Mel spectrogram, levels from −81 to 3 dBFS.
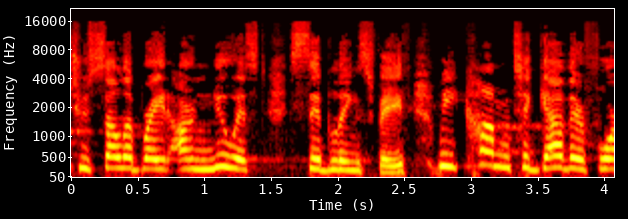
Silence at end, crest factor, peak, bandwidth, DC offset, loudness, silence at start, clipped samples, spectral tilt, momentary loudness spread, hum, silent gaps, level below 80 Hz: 0 s; 14 dB; -6 dBFS; 16 kHz; under 0.1%; -20 LUFS; 0 s; under 0.1%; -4.5 dB/octave; 4 LU; none; none; -56 dBFS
